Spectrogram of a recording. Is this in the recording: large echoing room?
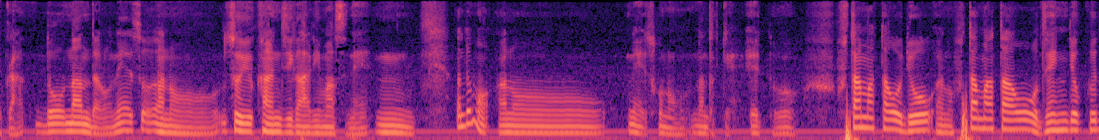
no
